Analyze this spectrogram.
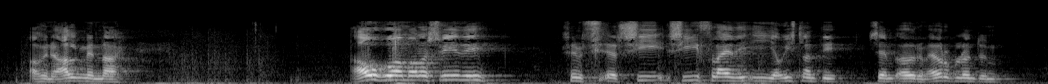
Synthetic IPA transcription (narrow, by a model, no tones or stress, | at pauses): a̰whʏnːʏalmɛnːa | aːwɦɔvamaːwlasvɪːðɪ | sɛmɛɾ̥sisiːflajðɪʔiawist̪lant̪ɪ | sɛmœðɾʏmɛvɾɔplœnt̪ʏm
